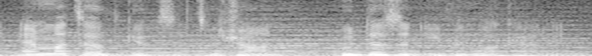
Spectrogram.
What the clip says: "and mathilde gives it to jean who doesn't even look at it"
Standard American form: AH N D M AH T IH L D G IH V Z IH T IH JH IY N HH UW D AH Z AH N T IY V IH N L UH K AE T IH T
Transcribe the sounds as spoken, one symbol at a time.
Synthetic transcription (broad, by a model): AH N M AH T IH L D G IH V Z IH T IH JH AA N HH UW D AH Z AH N T IY V IH N L UH K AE T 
